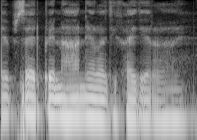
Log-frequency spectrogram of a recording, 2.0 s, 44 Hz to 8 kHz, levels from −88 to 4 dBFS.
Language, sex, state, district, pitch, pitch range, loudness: Hindi, male, Arunachal Pradesh, Papum Pare, 100 Hz, 95-105 Hz, -16 LUFS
